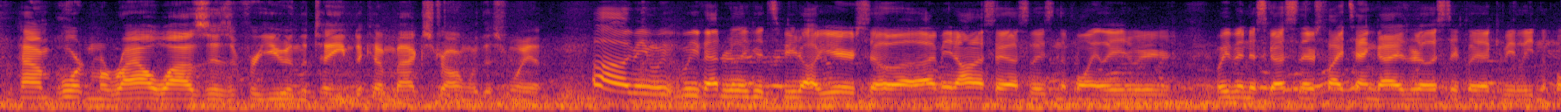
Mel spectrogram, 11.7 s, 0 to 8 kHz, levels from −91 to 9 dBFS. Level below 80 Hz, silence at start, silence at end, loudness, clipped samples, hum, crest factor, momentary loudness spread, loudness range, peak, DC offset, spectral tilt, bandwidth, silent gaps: -34 dBFS; 0 s; 0 s; -18 LUFS; under 0.1%; none; 16 dB; 6 LU; 2 LU; -2 dBFS; under 0.1%; -5 dB/octave; 8 kHz; none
